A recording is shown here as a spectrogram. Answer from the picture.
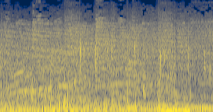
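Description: People's voices calling out across an outdoor ball field, over general outdoor noise.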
